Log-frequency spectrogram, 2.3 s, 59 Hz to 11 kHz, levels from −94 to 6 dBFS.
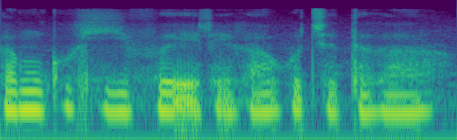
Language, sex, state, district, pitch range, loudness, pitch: Wancho, female, Arunachal Pradesh, Longding, 165-185 Hz, -17 LUFS, 170 Hz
